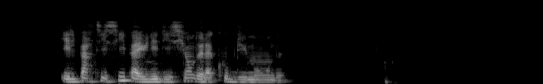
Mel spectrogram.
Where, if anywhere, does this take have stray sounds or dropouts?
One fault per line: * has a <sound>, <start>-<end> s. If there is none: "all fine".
* has a thud, 3.8-4.0 s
